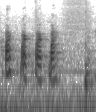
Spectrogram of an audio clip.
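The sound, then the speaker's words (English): A person imitates a chicken, clucking four quick, evenly spaced bawks, then one lower, softer cluck to finish. “People would be like, what? Are you a chicken?”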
